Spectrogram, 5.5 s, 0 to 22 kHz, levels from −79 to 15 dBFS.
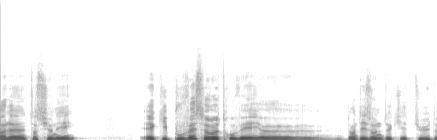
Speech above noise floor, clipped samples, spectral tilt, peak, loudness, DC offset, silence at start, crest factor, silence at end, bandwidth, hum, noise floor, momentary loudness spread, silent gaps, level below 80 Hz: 48 dB; under 0.1%; -8.5 dB/octave; -6 dBFS; -23 LUFS; under 0.1%; 0 s; 16 dB; 0 s; 11 kHz; none; -70 dBFS; 11 LU; none; -72 dBFS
